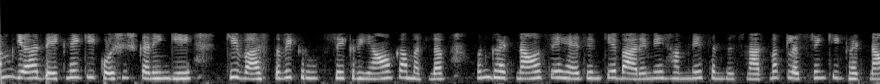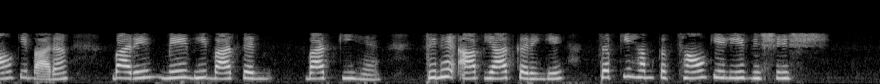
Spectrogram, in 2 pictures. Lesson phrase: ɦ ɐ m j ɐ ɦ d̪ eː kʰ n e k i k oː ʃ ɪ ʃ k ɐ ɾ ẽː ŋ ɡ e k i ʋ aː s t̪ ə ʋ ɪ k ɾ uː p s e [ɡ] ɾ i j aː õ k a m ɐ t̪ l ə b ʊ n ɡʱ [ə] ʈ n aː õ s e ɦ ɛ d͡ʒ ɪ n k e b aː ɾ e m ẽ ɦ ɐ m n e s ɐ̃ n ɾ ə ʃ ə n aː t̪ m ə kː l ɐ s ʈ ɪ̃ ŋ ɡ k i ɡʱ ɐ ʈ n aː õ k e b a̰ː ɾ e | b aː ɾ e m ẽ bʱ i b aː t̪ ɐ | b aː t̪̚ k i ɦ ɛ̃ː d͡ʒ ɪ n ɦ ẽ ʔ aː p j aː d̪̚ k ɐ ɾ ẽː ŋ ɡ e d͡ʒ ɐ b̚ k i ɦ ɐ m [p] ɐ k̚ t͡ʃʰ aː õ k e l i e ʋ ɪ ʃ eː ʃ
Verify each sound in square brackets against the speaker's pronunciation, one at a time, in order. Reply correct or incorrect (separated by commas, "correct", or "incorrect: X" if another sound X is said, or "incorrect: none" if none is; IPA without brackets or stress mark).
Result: incorrect: k, incorrect: ɐ, incorrect: k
